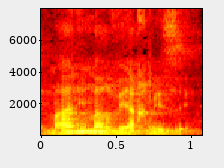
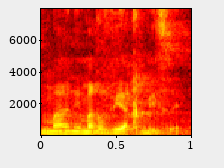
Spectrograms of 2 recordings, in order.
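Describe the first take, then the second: First: Said in the usual way. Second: A quiet, sunken rhetorical question; low muttered question. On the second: Shown as a demonstration. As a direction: drop low and soft, asking yourself.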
